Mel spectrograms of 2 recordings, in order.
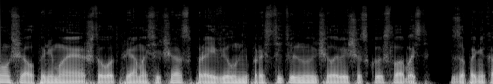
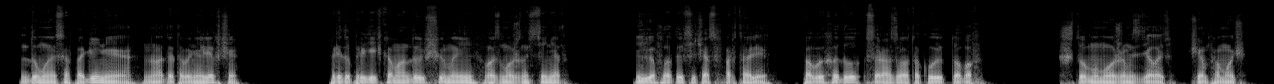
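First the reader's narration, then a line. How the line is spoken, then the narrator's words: Calm. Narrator (Russian): Шоу ответил спокойно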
